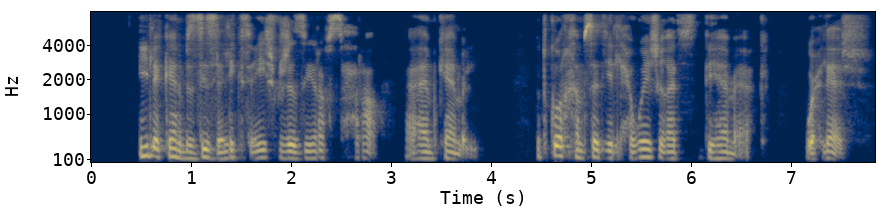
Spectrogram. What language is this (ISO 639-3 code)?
ary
